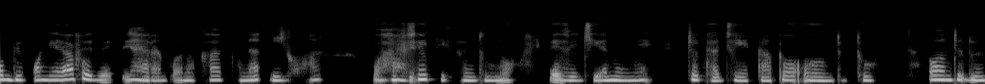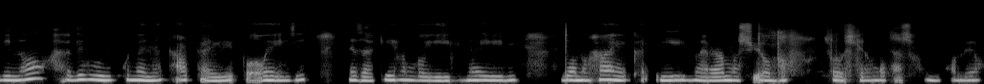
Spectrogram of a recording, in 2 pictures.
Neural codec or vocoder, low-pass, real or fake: codec, 16 kHz, 1 kbps, FreqCodec, larger model; 7.2 kHz; fake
